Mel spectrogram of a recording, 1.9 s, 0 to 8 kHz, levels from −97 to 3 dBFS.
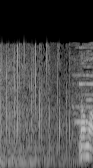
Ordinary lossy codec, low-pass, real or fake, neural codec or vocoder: AAC, 16 kbps; 7.2 kHz; real; none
